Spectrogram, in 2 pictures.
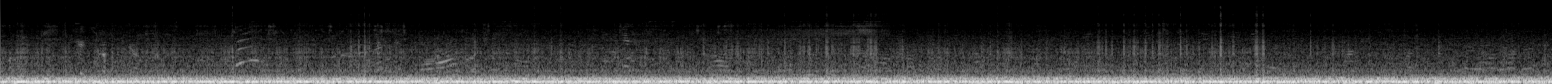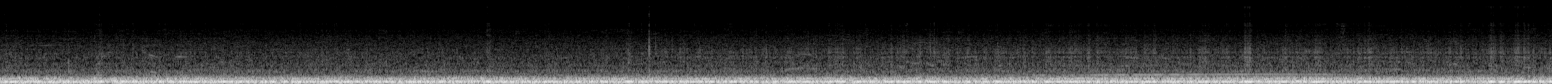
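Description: Steady low drone of an Airbus A330's engines and airflow, heard inside the passenger cabin in flight. It runs loud and unchanging throughout.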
